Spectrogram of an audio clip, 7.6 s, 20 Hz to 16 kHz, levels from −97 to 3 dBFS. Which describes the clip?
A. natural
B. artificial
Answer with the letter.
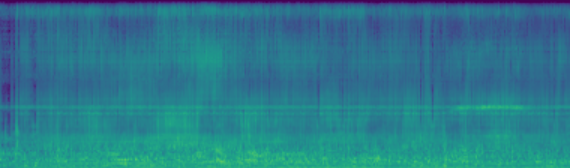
B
